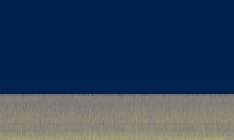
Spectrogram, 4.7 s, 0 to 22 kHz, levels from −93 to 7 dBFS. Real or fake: real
